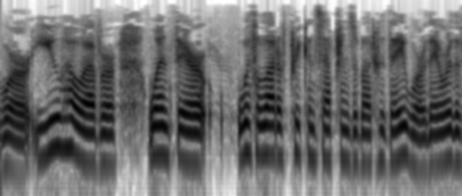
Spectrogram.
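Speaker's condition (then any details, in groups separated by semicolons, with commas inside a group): No condition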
